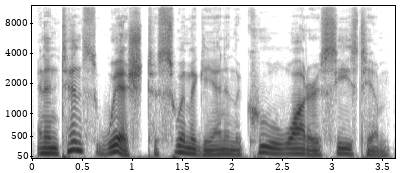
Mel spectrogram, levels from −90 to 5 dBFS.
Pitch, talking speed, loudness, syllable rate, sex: 105 Hz, 200 wpm, -20 LUFS, 4.8 syllables/s, male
